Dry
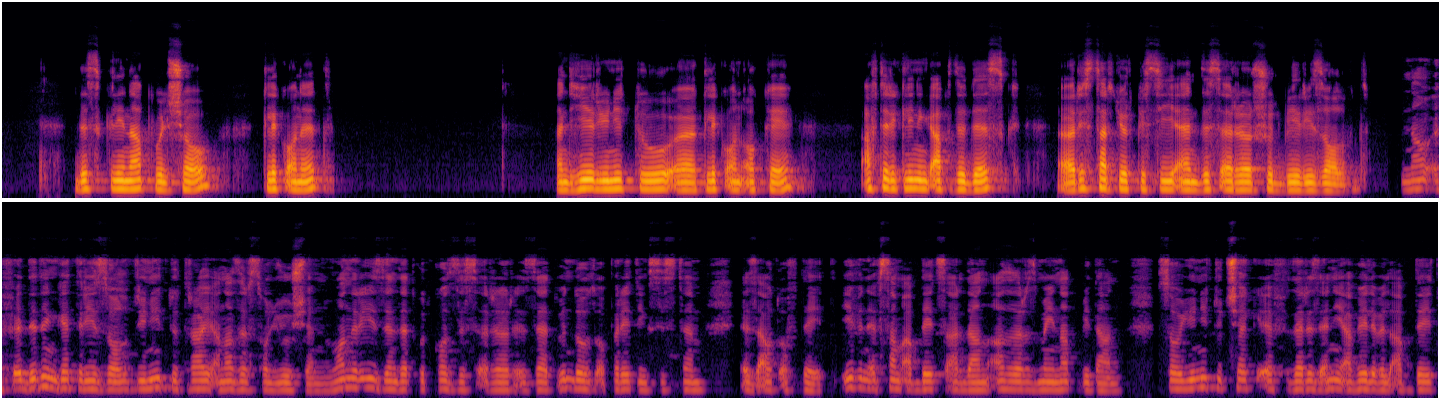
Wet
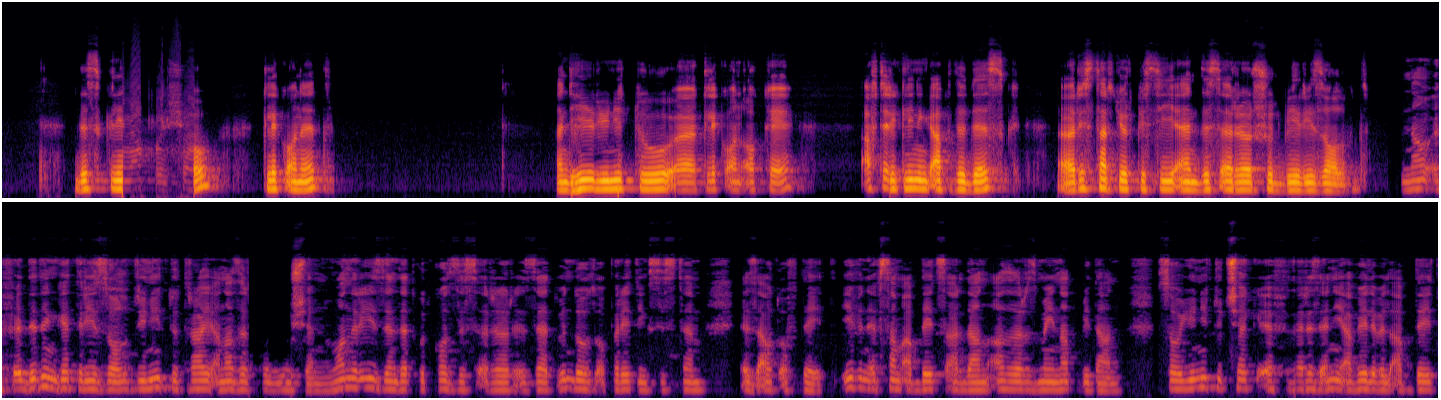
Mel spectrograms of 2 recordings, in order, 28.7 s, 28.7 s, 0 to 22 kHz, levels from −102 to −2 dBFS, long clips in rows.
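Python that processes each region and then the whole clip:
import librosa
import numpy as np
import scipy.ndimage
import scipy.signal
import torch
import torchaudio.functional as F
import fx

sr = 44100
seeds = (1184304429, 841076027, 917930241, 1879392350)

y = fx.chain(x, sr, fx.double_bandpass(hz=1400.0, octaves=1.1),
    fx.tube_stage(drive_db=44.0, bias=0.3),
    fx.band_squash(depth_pct=70), at=(1.21, 1.93))
y = fx.chain(y, sr, fx.high_shelf(hz=5700.0, db=-11.5),
    fx.fixed_phaser(hz=1800.0, stages=4),
    fx.band_squash(depth_pct=100), at=(5.7, 6.17))
y = fx.chain(y, sr, fx.highpass(hz=540.0, slope=6),
    fx.peak_eq(hz=4500.0, db=7.0, octaves=1.3),
    fx.comb(ms=1.7, depth=0.31), at=(6.74, 8.89))
y = fx.chain(y, sr, fx.env_lowpass(base_hz=2600.0, full_db=-17.0),
    fx.high_shelf(hz=5800.0, db=5.5), at=(9.43, 12.58))
y = fx.chain(y, sr, fx.cheby2_lowpass(hz=2300.0, order=4, stop_db=70),
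    fx.ensemble(), at=(16.84, 17.27))
y = fx.chain(y, sr, fx.comb(ms=1.7, depth=0.53),
    fx.auto_swell(attack_ms=109.0), at=(26.94, 27.56))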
